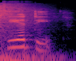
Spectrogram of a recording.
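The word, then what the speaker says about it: gaiety: तो दोस्तों आज का हमारा सबसे पहला वर्ड आता है गियटी। दोस्तों इस वर्ड को गेट प्रोनाउंस किया जाता है जिसका मतलब होता है खुशी, उल्लास, हर्ष या फिर आनंद।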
